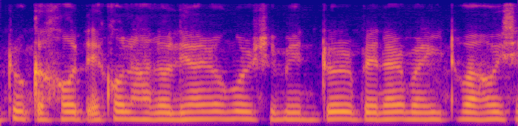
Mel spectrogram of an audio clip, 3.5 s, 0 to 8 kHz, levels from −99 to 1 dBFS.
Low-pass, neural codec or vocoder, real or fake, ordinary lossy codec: 7.2 kHz; vocoder, 22.05 kHz, 80 mel bands, HiFi-GAN; fake; none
